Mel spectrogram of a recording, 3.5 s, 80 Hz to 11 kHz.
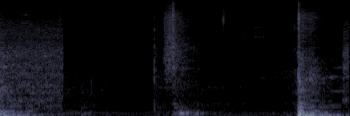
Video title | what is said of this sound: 茄子蒂煮⼀煮，98 歲婆婆喝了⼀輩⼦，咱們⽼祖宗的⽅法省錢實⽤。【鵬鵬生活妙招 X 美食房】#生活妙招 #茄子蒂妙用 #省錢技巧 #養生秘訣 | Bạn có thể nghe thấy tiếng gõ khi gõ vào chúng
